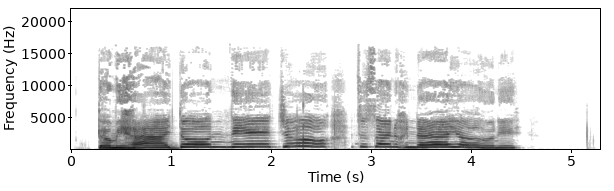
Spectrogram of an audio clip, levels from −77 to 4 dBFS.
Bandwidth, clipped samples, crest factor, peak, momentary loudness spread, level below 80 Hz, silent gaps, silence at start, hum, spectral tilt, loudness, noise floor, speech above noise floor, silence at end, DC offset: 16.5 kHz; under 0.1%; 14 dB; 0 dBFS; 12 LU; -46 dBFS; none; 0.25 s; none; -4 dB/octave; -13 LUFS; -73 dBFS; 59 dB; 0.85 s; under 0.1%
